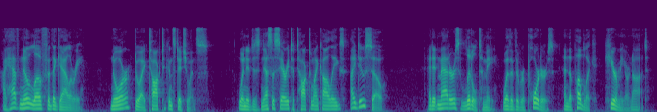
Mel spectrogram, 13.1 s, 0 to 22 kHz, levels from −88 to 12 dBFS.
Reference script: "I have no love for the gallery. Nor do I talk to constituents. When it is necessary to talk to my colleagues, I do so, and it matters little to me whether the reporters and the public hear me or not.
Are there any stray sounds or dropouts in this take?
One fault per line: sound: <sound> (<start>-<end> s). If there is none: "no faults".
no faults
